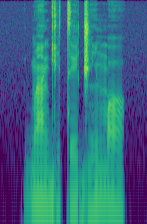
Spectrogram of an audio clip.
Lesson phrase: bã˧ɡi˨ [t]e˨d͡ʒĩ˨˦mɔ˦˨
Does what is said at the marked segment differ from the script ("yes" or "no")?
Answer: no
